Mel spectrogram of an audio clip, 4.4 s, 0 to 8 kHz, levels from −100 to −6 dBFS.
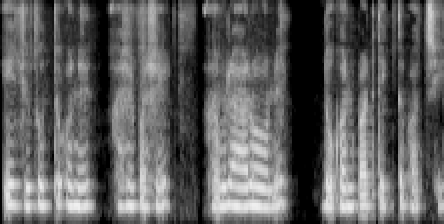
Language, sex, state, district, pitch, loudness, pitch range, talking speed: Bengali, female, West Bengal, Malda, 255 Hz, -21 LUFS, 250-265 Hz, 135 wpm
